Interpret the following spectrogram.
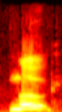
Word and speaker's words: Moog: Is it pronounced Moog Sense or Moog Sense? Moog. It's Moog, Moog. yeah. That fucking Yeah. that blows my goddamn mind. I've been saying Moog my entire life.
